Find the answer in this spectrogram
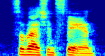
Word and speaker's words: Sebastian Stan: Sebastian Stan.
